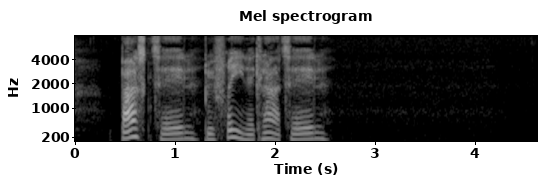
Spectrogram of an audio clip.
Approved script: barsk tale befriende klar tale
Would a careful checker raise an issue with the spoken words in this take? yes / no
no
